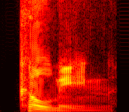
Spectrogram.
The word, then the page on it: coalmine: British English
